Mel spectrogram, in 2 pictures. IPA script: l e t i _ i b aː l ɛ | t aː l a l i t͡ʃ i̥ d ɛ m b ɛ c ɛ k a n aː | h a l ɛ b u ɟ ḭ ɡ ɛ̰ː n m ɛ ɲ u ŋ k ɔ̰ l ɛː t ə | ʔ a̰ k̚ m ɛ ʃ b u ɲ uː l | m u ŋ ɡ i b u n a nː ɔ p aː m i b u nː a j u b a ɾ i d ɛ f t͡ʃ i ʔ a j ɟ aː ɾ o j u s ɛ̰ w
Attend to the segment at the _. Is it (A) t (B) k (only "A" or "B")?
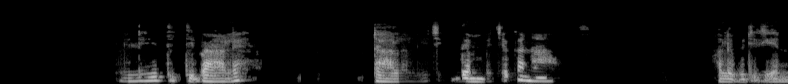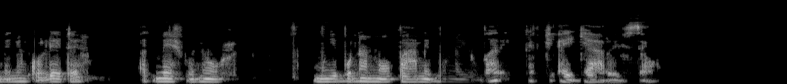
A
